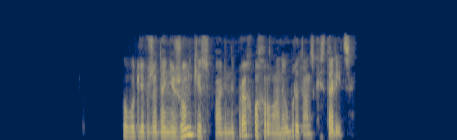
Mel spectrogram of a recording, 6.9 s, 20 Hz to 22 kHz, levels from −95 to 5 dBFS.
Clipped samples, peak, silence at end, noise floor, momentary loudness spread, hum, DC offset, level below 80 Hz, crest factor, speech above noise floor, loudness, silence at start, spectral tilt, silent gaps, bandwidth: under 0.1%; -6 dBFS; 1.6 s; under -90 dBFS; 7 LU; none; under 0.1%; -64 dBFS; 20 dB; over 67 dB; -23 LUFS; 1.85 s; -4 dB/octave; none; 8.2 kHz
